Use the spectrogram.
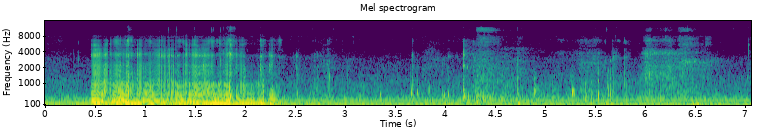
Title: English Bulldog Puppy Making Funny Noises and Snoring - Banjo The English Bulldog #Shorts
